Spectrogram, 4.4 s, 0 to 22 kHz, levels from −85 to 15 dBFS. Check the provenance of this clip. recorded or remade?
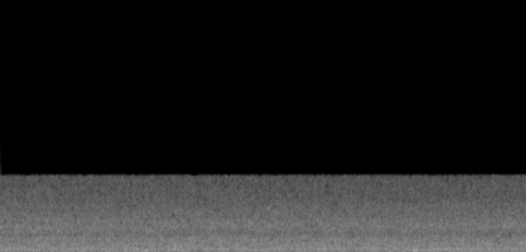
recorded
